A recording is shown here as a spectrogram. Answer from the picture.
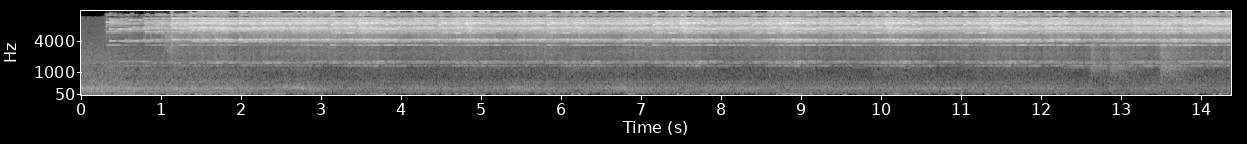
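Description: Altar bells ringing continuously, a steady high-pitched jingling held for about fourteen seconds before fading out. They mark the elevation of the chalice just after the words of consecration at Mass.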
